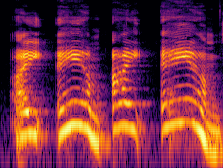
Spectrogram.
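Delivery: very high, urgent insistence; silent shout. A narrator's reading. Sylvester crying out to his mother, very high and urgent. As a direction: plead to be heard. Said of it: "Sylvester wanted to shout".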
